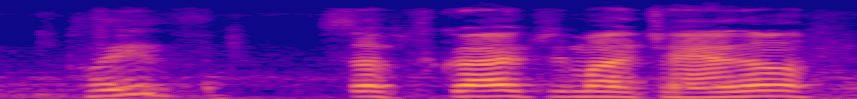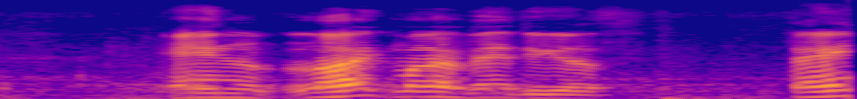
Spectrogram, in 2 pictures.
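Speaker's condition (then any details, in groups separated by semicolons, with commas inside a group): Ataxic cerebral palsy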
